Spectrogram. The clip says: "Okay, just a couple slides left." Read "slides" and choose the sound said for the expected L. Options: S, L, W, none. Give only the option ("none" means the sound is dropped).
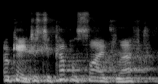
none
